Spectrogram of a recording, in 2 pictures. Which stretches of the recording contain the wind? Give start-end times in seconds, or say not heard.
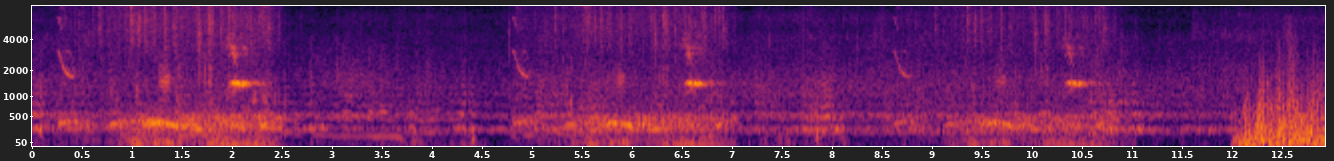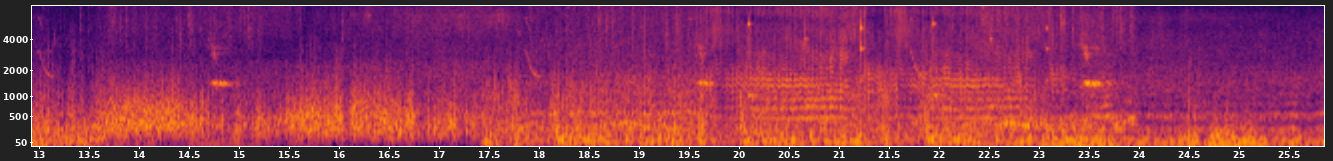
11.9-25.8.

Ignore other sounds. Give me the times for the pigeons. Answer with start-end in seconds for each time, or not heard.
0.2-2.5, 4.8-7.1, 8.6-10.9, 12.9-15.3, 17.9-19.8, 21.7-24.0.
